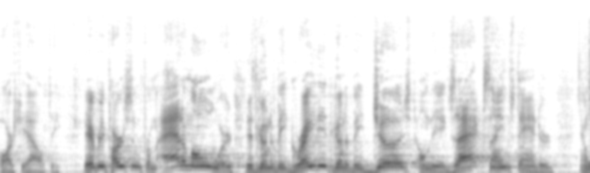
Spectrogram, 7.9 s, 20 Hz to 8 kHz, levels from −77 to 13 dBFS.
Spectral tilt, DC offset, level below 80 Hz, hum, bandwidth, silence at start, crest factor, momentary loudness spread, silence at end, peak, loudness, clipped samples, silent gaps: -7 dB/octave; under 0.1%; -62 dBFS; none; 7.4 kHz; 0 s; 18 dB; 13 LU; 0 s; -8 dBFS; -26 LUFS; under 0.1%; none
